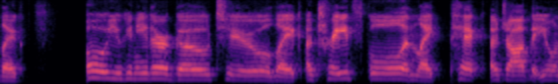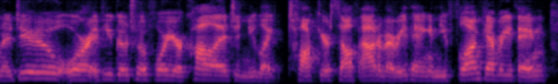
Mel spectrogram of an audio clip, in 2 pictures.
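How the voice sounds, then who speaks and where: A woman from North Carolina, hoarse from a cold, chatting as a guest in an interview with lots of fillers. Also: on the low side, moderate pace, a bit bright. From North Carolina, USA. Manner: chatty, rambling, many fillers. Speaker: guest, professional wrestler. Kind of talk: casual interview conversation.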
